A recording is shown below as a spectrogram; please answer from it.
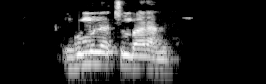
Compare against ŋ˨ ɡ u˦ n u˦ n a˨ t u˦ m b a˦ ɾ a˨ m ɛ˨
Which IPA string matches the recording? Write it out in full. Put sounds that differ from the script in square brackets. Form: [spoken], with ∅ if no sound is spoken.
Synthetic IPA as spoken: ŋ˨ ɡ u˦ [m] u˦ n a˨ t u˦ m b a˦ ɾ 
